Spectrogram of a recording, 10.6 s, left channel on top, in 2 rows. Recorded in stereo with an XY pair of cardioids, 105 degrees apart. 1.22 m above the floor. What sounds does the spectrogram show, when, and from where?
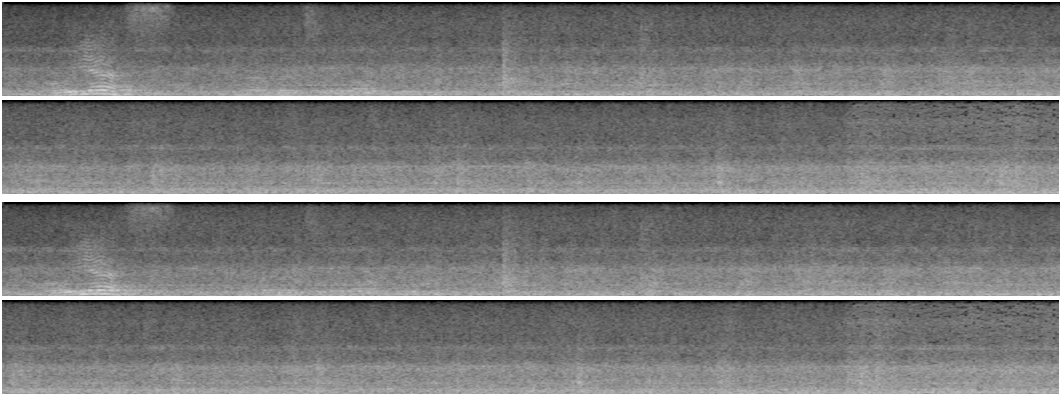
0.2 s a woman speaking: 5° right, 0.6 m; by 2.1 s 75° left, 0.9 m
2.5 s a squeak: 15° left, 1.2 m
